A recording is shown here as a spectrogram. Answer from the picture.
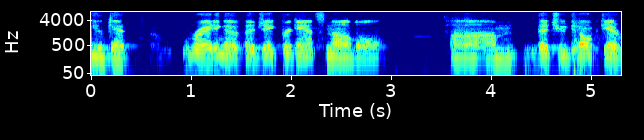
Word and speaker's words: Brigance: The real inspiration was Jake Brigance, that you did pronounce it correctly.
